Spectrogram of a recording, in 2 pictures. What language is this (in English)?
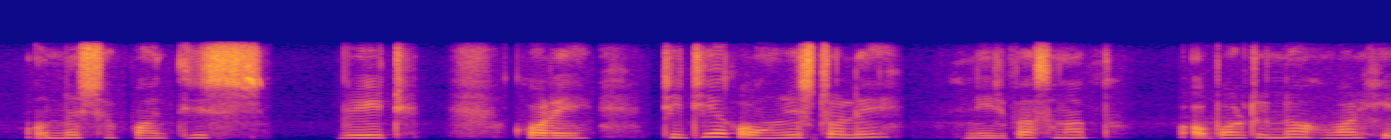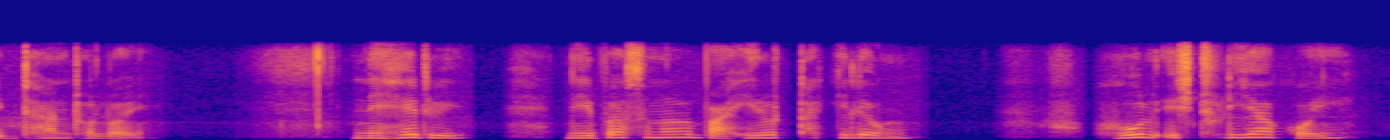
Assamese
